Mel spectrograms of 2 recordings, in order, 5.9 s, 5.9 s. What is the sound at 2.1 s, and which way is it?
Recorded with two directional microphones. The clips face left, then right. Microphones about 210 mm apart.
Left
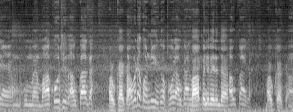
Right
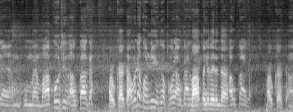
Speech, 10° left (ahead or behind).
